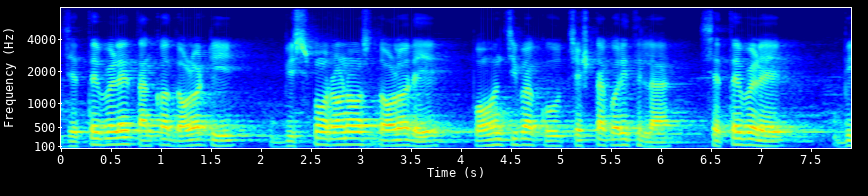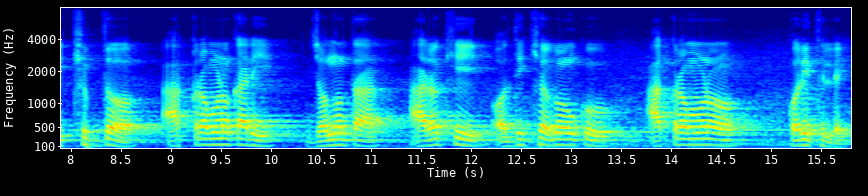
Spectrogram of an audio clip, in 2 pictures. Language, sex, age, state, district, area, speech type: Odia, male, 45-60, Odisha, Ganjam, urban, read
